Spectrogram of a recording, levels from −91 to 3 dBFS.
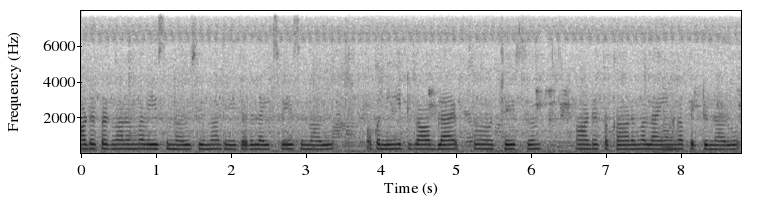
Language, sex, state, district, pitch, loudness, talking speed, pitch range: Telugu, female, Andhra Pradesh, Annamaya, 245 Hz, -15 LUFS, 125 wpm, 235-245 Hz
